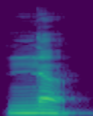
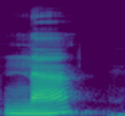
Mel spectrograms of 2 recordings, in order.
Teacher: it's n, not na, because na means no, and n with an schwa sound means not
